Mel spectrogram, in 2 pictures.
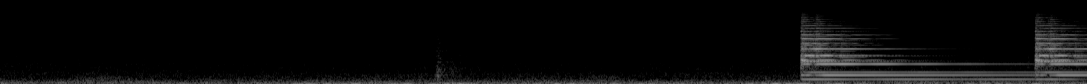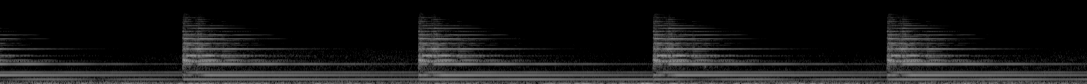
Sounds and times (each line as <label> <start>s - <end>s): Passage of the train 1.4s - 21.7s
Time signal from the bell tower 8.0s - 21.7s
